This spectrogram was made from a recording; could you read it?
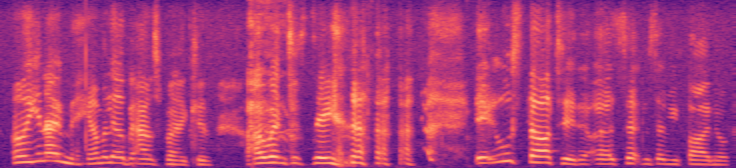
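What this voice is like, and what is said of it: Hoarse, strained voice. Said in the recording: “why you have lost your voice”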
